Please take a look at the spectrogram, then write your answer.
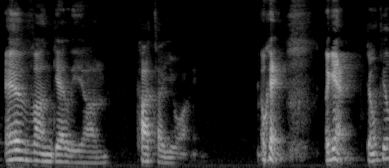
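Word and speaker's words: εὐαγγέλιον: Epsilon, epsilon becomes ev. So we have to evangelion katayuanin.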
